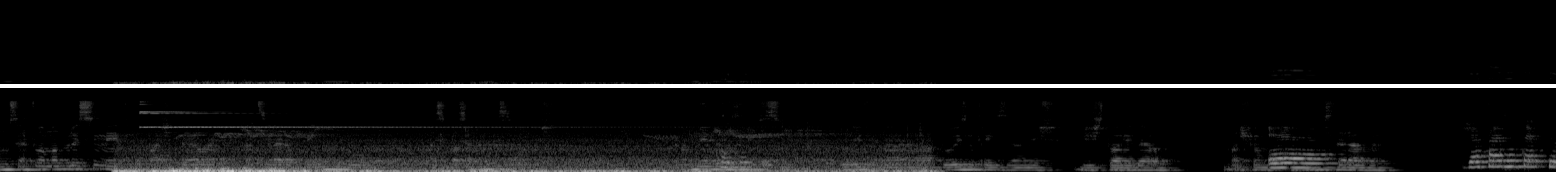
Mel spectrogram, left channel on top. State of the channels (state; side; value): quieter; left; 36.1 dB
